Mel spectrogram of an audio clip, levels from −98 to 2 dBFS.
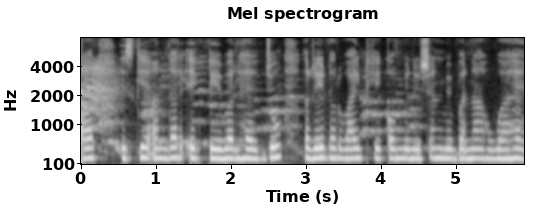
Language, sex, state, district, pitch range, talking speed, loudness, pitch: Hindi, female, Jharkhand, Deoghar, 215-225 Hz, 140 wpm, -14 LUFS, 220 Hz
